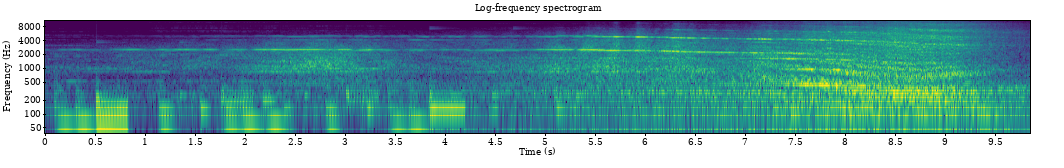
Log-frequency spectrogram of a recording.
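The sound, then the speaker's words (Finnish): Airliner engines roar steadily as the plane climbs above the clouds, a broad rushing drone with high whining tones drifting through it, growing gradually louder and fuller toward the end, with no one speaking. “Kone on noussut yläilmoihin pilvien päälle.”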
